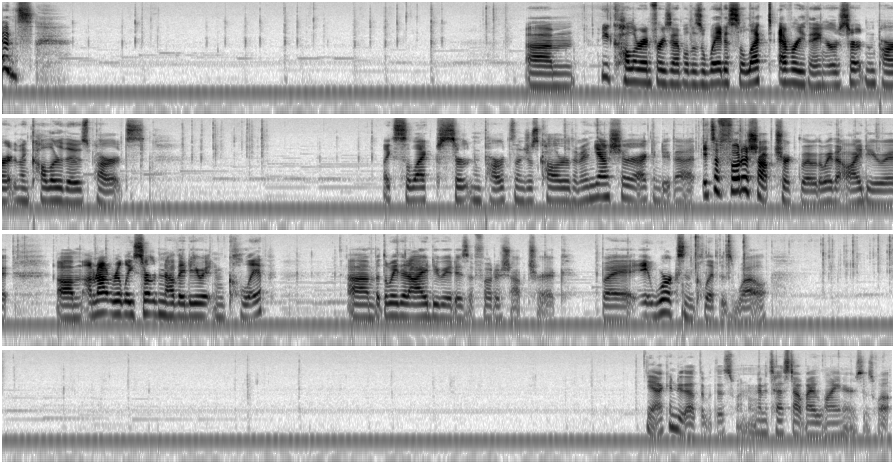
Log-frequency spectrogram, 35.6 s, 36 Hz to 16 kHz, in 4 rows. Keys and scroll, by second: 5.5 ctrl+z.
